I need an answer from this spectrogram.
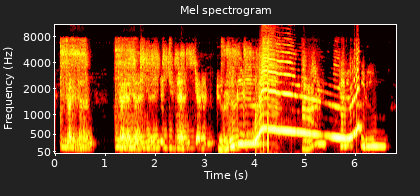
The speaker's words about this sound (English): Is that a guitar or an air horn? That was, dude, that's Whammy Bar.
